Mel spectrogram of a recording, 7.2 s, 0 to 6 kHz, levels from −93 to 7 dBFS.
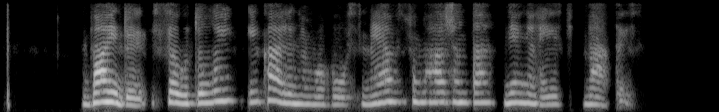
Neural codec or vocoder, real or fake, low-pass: codec, 16 kHz, 2 kbps, FreqCodec, smaller model; fake; 5.4 kHz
